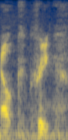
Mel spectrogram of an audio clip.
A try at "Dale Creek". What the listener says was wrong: Do y'all not pronounce the D? I said Dale. It's Dale Creek. It's not Creek. It's not Creek. Dale Creek.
